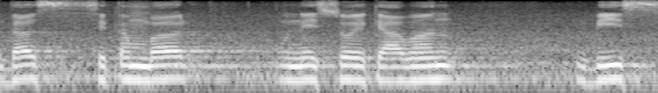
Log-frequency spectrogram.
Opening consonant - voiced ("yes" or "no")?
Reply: yes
